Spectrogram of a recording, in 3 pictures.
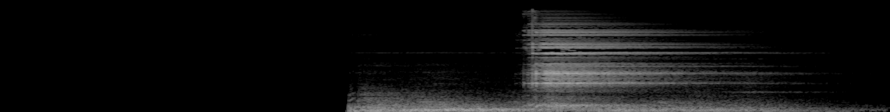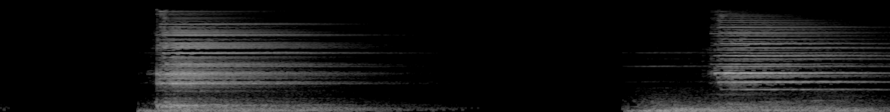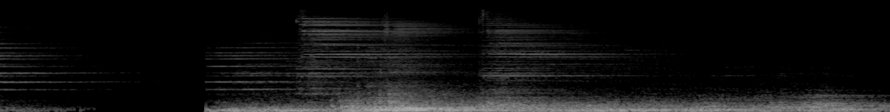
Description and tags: Ice, Glas and Shimmer
Strumming Mandoline on Headplate. FX Chain with very wet reverb effects and pitch
winter, freeze, reverb, ambient, frost, ice, echo, shimmering, glas, cold, shimmer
